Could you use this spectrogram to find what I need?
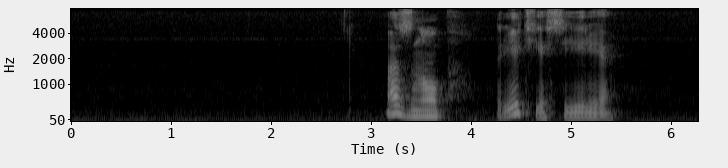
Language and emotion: Russian, neutral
